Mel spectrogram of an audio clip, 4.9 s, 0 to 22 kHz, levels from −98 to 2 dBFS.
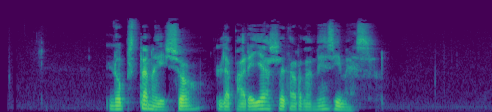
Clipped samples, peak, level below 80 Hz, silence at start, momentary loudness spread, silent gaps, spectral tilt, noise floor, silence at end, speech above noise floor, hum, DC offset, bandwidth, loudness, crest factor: under 0.1%; -6 dBFS; -64 dBFS; 1.1 s; 8 LU; none; -4.5 dB/octave; -74 dBFS; 1.2 s; 48 dB; none; under 0.1%; 11 kHz; -27 LUFS; 24 dB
